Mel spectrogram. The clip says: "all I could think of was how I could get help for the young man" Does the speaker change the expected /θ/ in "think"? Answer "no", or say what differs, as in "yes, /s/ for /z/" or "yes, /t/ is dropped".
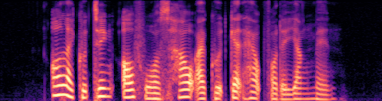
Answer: yes, /t/ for /θ/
